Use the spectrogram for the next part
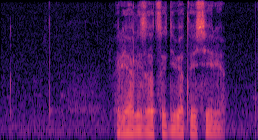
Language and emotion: Russian, neutral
